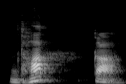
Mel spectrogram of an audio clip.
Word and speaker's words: ধাক্কা: লিখেছি ধ আকারে ধা ধাক্কা এই ধাক্কা শব্দটা উচ্চারণটা কিরকম হবে? ধ আকারে ধা কয় হসন্ত ক আকার ধাক্কা অতএব কেনা উপরের কটা উচ্চারিত হবে নিচের কটা উচ্চারিত হবে উপরের কটা হালকা উচ্চারিত হবে বোঝা যাবে কিন্তু খুব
